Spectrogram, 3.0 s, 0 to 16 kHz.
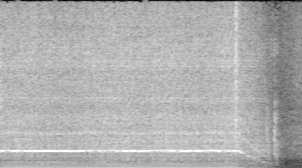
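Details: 2006 Honda CBR600 after fuel pump replacement, restarted on a hot day: a smooth, even idle with a steady low hum and a faint high tone, no misses or knocks, until it is shut off; healthy.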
